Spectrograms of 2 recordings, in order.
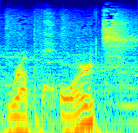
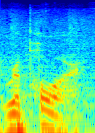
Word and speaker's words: rapport: part of the quarantined report. Hold on, let me type pronunciation. Rapport. Okay, Rapport. Yes, this was part of the quarantine Rapport. I hope you guys all enjoyed it.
